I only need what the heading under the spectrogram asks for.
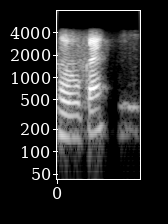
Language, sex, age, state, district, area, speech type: Marathi, female, 30-45, Maharashtra, Nagpur, rural, conversation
